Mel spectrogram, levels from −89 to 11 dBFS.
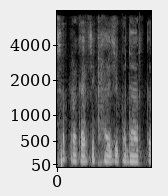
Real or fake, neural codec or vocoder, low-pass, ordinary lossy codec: fake; codec, 44.1 kHz, 3.4 kbps, Pupu-Codec; 7.2 kHz; AAC, 32 kbps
